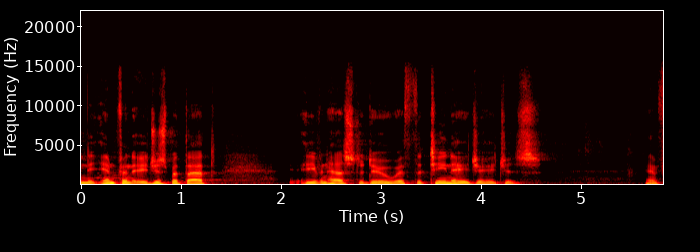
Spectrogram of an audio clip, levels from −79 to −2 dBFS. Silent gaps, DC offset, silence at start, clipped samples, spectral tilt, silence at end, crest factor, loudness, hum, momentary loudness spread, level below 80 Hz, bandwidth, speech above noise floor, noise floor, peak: none; under 0.1%; 0 s; under 0.1%; -5.5 dB/octave; 0 s; 16 dB; -35 LUFS; none; 13 LU; -82 dBFS; 15.5 kHz; 33 dB; -68 dBFS; -20 dBFS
